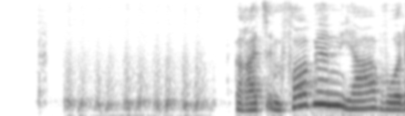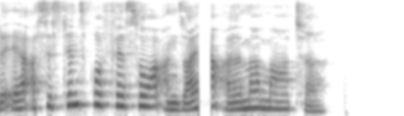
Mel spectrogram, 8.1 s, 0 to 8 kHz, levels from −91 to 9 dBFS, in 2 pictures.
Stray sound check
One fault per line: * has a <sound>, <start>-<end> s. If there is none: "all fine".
* has a whoosh, 0.6-2.2 s
* has a dropout, 6.0-6.2 s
